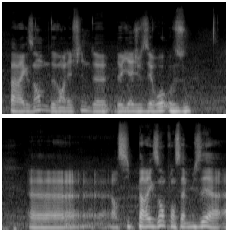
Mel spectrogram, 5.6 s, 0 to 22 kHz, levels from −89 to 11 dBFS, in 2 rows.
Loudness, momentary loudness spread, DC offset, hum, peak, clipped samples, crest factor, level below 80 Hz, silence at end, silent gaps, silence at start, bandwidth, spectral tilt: -28 LUFS; 11 LU; under 0.1%; none; -6 dBFS; under 0.1%; 22 dB; -56 dBFS; 0 s; none; 0.1 s; 16.5 kHz; -5.5 dB/octave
